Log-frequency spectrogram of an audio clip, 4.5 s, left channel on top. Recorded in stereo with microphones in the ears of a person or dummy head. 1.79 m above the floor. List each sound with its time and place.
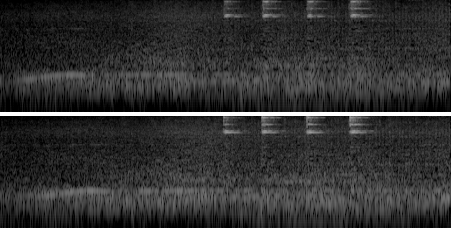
2.2 s tapping: 80° right, 5.5 m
